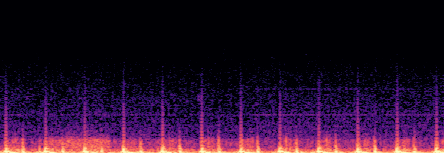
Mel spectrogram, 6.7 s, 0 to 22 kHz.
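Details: The recorder's own heart murmur, with occasional wheezes from a mild case of bronchitis: a regular heartbeat of about 100 a minute with a soft rushing sound between beats.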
